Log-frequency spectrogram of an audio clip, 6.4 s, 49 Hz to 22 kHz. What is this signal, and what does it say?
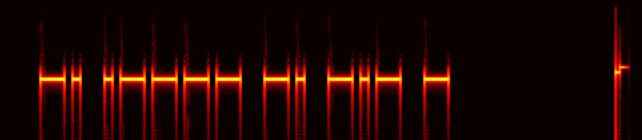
Morse code, heard as a keyed tone, about 15 wpm, 700 Hz. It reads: N1NKT
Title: USA Call Signs - 3x Character Spacing - 15wpm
